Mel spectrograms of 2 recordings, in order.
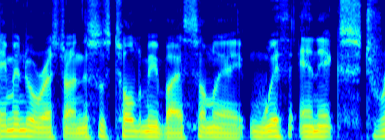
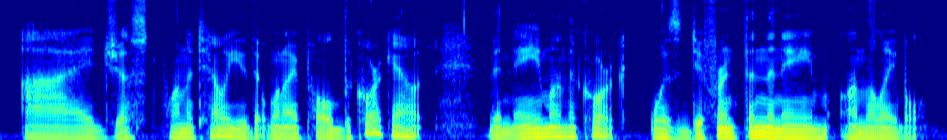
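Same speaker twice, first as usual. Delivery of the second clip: put-on whisper, lower pitch; 4 semitones lower than usual. Retelling what a sommelier said into a guest's ear: imitating someone whispering. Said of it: "he whispered in the gentleman's ear".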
